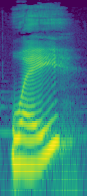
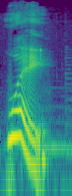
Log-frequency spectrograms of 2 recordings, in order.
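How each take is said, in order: First: The pitch rises from mid to high. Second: The pitch falls sharply from high.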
